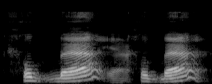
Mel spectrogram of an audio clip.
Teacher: Alif setelah fathah ini tipis semua ya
